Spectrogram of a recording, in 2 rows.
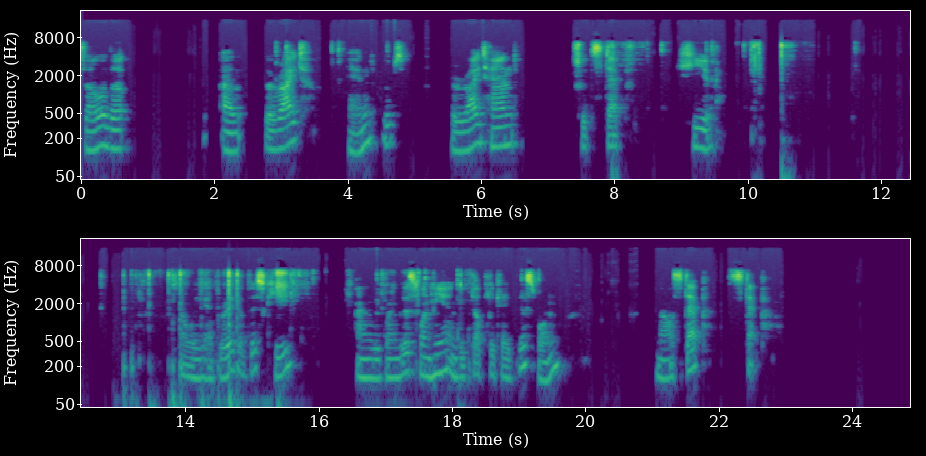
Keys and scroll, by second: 13.0 Delete, 13.8 Return, 18.1 shift+d.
